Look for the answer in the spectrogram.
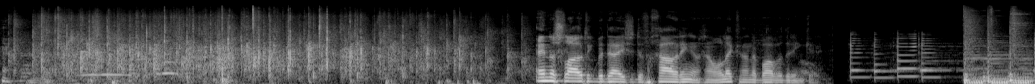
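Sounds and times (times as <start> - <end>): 
audience applause: 0.0 - 5.4
speech: 5.4 - 8.3.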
